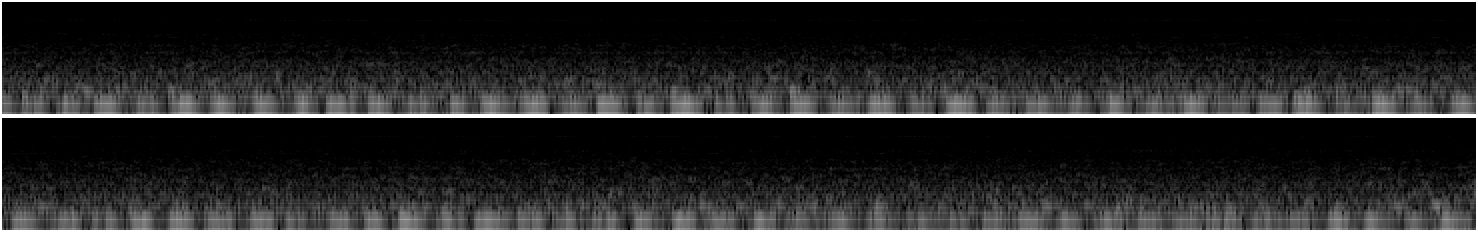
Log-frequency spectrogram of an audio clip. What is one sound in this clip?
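A large fan hums and whirs steadily with a low, pulsing drone.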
